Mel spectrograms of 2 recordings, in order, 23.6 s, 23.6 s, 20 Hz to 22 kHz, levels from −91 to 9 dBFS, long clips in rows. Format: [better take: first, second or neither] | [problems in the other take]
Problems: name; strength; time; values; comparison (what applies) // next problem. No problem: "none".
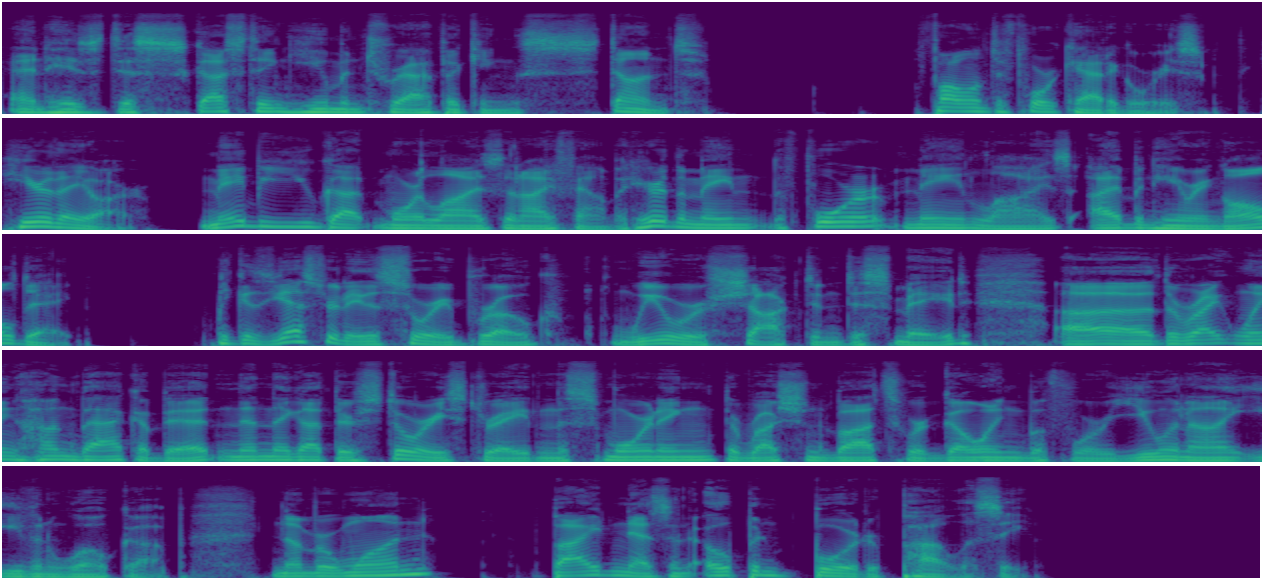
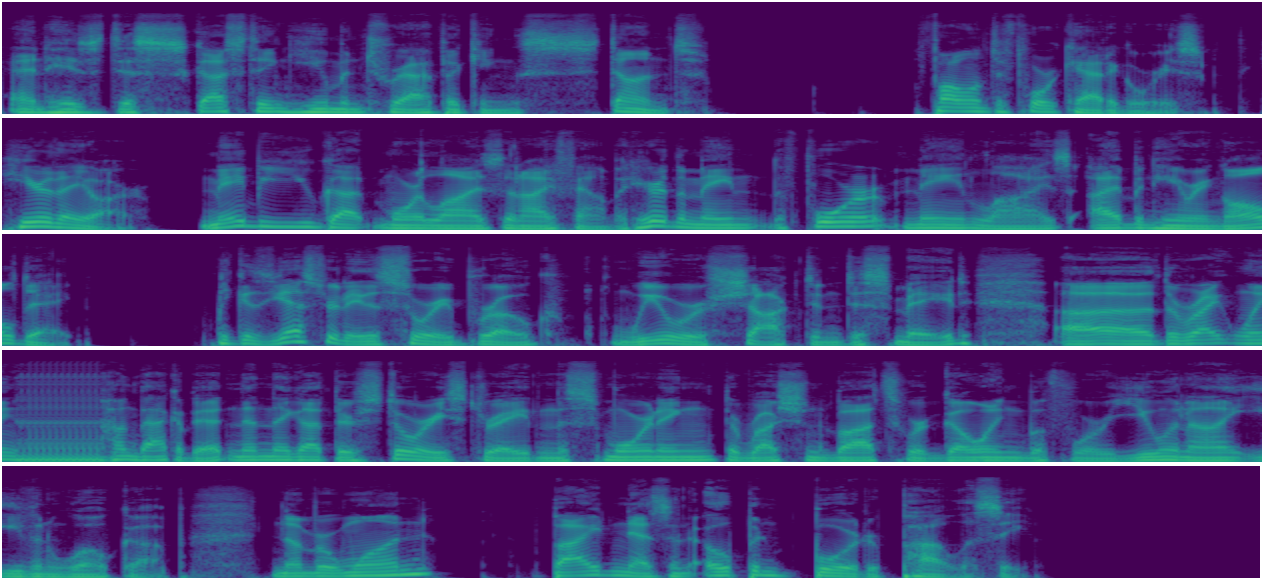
first | audio freezing; at 14 s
